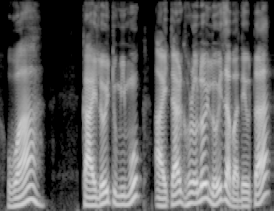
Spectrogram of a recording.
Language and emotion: Assamese, happy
